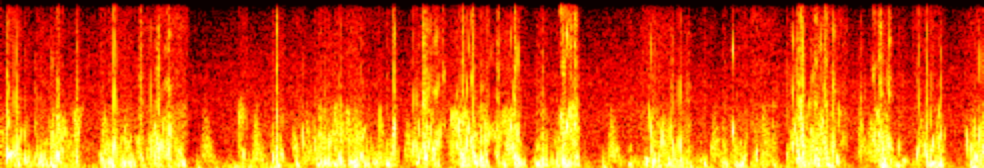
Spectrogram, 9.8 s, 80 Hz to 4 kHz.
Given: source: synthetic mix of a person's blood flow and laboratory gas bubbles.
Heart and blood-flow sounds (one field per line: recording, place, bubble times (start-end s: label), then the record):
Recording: Doppler ultrasound of blood flow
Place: subclavian vein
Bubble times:
0.00-0.84 s: bubbles
0.97-1.88 s: bubbles
2.36-2.47 s: bubbles
2.69-2.86 s: bubbles
2.90-3.05 s: bubbles
3.09-3.99 s: bubbles
4.08-5.28 s: bubbles
5.32-5.81 s: bubbles
6.26-6.35 s: bubbles
6.40-7.16 s: bubbles
7.20-7.79 s: bubbles
7.86-8.48 s: bubbles
8.56-8.66 s: bubbles
8.69-9.46 s: bubbles
9.62-9.85 s: bubbles
From the record:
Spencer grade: 4 (maximum detectable bubble signal sounding continuously throughout systole and diastole of every cardiac period, and overriding the amplitude of the normal cardiac signals)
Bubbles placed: anywhere in the cardiac cycle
